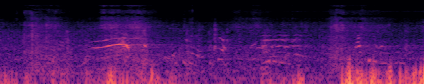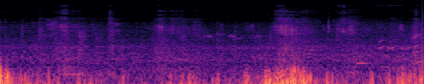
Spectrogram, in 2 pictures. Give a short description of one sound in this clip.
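Wind gusts and buffets loudly outdoors.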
